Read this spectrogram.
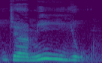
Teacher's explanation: ada bacaan tashil, yaitu jamiyu, menyamarkan hamzah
